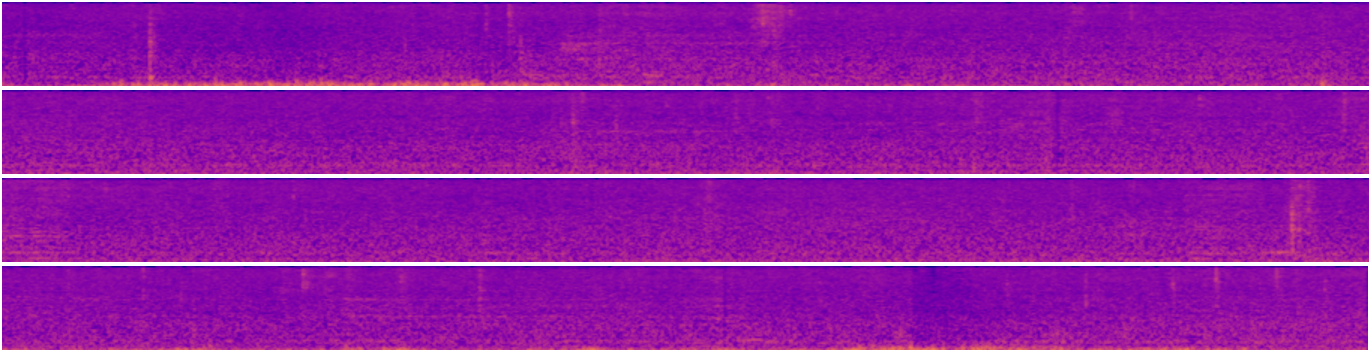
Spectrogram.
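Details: Honey bees from a giant cutout hive being moved into their permanent location at Jerome Bee Farm, Central Oklahoma; a steady low droning hum with faint higher tones, swelling louder at the start and end amid handling rumble.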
